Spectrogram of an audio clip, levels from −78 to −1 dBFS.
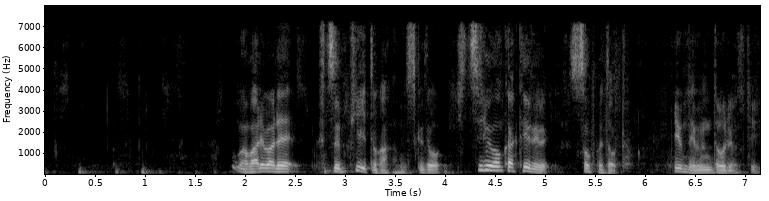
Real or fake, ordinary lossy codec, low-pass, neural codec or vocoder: fake; MP3, 48 kbps; 7.2 kHz; codec, 24 kHz, 3 kbps, HILCodec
